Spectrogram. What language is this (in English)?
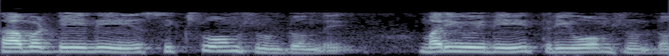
Telugu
